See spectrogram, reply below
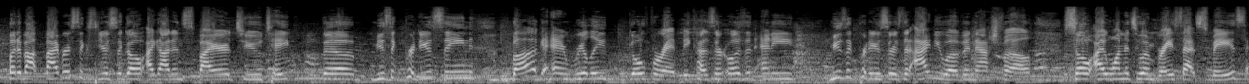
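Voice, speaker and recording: A woman in her thirties from Detroit giving upbeat interview answers into a handheld mic. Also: fairly high pitch. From Detroit, United States. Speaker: music producer and singer-songwriter. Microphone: handheld mic held by interviewer. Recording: music playing behind.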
